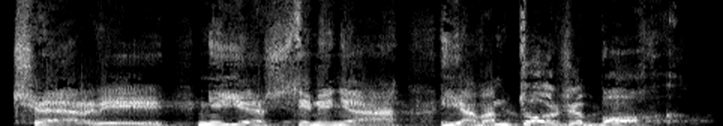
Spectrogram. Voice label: death, ru; dota2

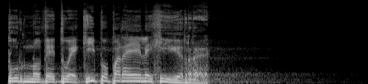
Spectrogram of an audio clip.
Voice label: Announcer Draft Team Pick; paladins

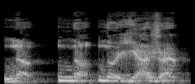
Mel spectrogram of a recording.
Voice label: death, ru; Dota 2; Wraith

